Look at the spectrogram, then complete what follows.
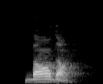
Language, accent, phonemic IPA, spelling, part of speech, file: French, France, /bɑ̃.dɑ̃/, bandant, adjective / verb, LL-Q150 (fra)-bandant.wav
- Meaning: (adjective) sexy, thrilling, a turn-on; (verb) present participle of bander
